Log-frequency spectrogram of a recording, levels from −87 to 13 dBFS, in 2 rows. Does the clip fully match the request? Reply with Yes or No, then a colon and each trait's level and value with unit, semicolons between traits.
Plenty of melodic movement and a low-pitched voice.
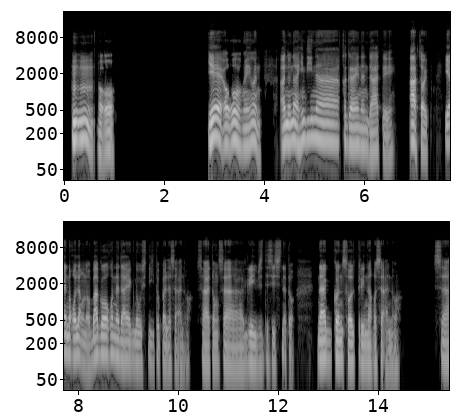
Yes: wide, 6.3 semitones; low, 115 Hz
